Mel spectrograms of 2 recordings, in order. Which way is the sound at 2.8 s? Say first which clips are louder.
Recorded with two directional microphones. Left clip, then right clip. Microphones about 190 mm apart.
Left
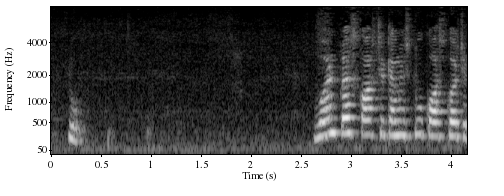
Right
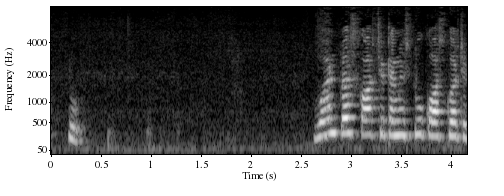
Right 2 dB; 40° right (ahead or behind).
